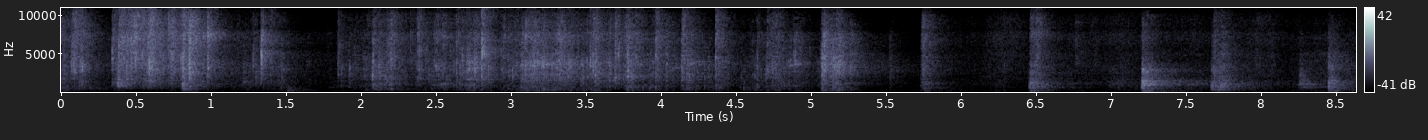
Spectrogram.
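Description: Electrical wires being twisted together by hand and wire nuts screwed onto the splice, close up: irregular clicks, scrapes and rustling, with a denser stretch of scraping in the middle and several sharper clicks toward the end.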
